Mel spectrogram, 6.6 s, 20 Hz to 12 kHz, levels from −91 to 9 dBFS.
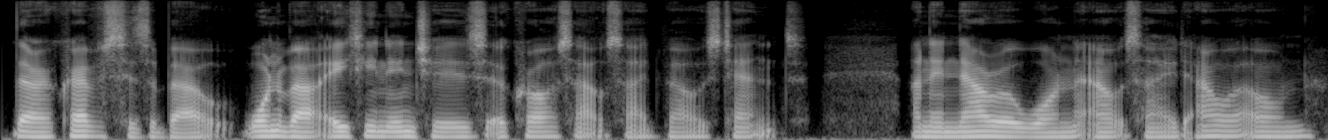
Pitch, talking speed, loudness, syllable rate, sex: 115 Hz, 170 wpm, -19 LUFS, 6.2 syllables/s, male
